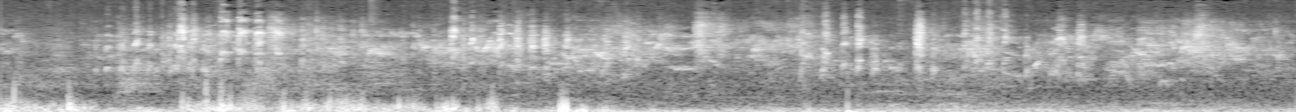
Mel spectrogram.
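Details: Australian parrots in a Karachi colony give a busy stream of high chirps, squeaks and harsh short squawks, with low rustling and knocking underneath.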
